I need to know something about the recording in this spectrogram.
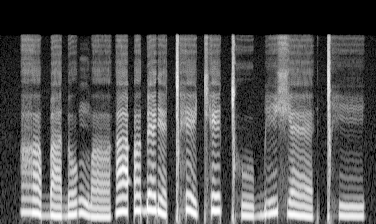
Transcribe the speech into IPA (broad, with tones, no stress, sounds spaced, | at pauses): ɦ ʌ˧˩ ɓ a˩ ɗ o˨˦ ŋ͡m ʌ˩ | a˦ ʔ ʌ˦ ɗ ɛ˦ ɾʲ ɛ˩ ǀʰ e˥˩ cʰ e˦ ǀʰ u˩ ɓ i˨˦ ç ɛ˧˩ | ǀʰ i˩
